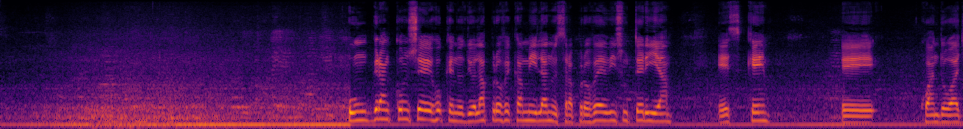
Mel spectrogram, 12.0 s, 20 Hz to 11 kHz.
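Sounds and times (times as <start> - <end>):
vehicle low rumble: 0.0 - 12.0.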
